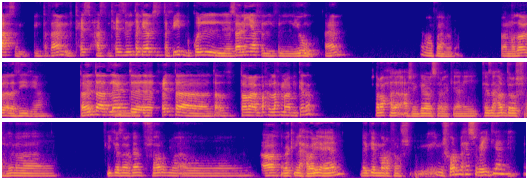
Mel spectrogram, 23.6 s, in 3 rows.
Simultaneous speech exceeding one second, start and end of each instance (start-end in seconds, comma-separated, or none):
none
